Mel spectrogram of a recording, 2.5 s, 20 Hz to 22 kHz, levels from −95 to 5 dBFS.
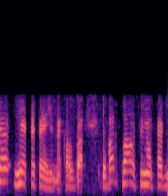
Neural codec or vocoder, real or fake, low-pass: vocoder, 22.05 kHz, 80 mel bands, HiFi-GAN; fake; 3.6 kHz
